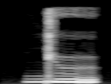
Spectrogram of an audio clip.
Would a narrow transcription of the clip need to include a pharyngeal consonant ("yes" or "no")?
no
